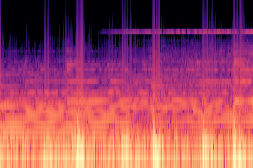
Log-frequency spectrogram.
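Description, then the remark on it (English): A muffled, deep heartbeat thumps in a slow, steady rhythm, the low double beats against a soft, sustained tonal drone in the background. “From conception, God placed a rhythm into our life. It starts with a heartbeat.”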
